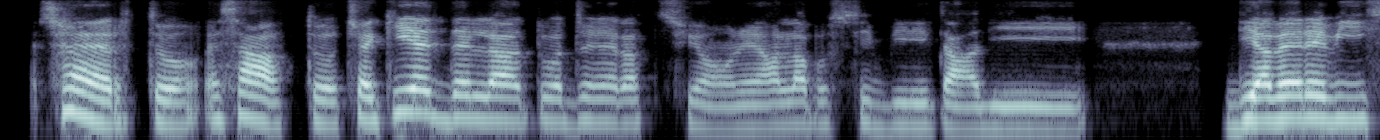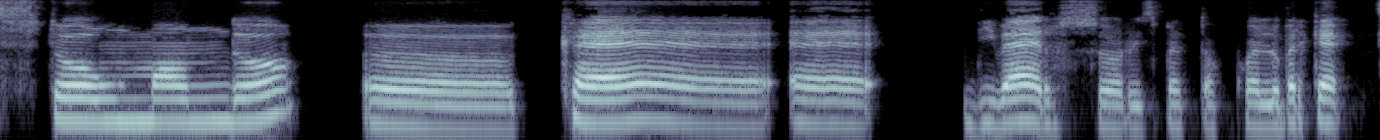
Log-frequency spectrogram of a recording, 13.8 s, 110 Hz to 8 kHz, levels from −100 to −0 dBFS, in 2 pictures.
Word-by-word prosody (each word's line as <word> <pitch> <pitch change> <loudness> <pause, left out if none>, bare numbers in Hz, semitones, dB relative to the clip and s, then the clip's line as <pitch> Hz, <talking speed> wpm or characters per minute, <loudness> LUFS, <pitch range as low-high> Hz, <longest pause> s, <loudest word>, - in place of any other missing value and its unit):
Certo, 190 -7 +3
esatto. 195 -4 +2
Cioè 200 +3 +2
chi 255 +5 +1
è 255 -1 +7
della 210 -2 +2
tua 195 -1 -6
generazione 185 -4 -7
ha 165 +1 -3
la 175 +1 -2
possibilità 170 -3 -6
di 155 -1 -9 0.6
di 185 +5 +5
avere 215 +1 +8
visto 205 -1 -3
un 195 0 -7
mondo, 195 +4 -3 0.3
ehm, 160 -3 -4 0.2
che 205 - -2
è 185 - 0
è 180 - -5 0.4
diverso 180 -2 -3
rispetto 160 +1 -15
a - - -20
quello, 170 0 -8
perché 190 +1 -3
185 Hz, 115 wpm, -23 LUFS, 170-200 Hz, 0.6 s, avere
